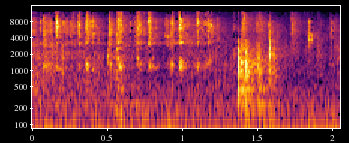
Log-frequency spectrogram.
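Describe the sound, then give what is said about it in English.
Dice rattle and clatter across a hard surface in a quick run of bright, sharp clicks, a couple of louder knocks standing out near the middle. No voices are heard. “I'm going to let everybody else roll because I have too many dice for this.”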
